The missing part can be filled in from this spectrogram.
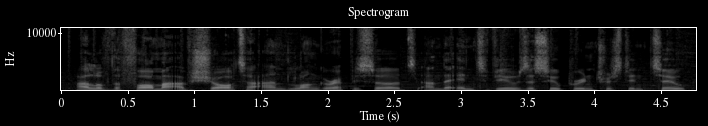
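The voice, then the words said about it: Lilting northern English accent. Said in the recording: “a lovely lilting northern accent”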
